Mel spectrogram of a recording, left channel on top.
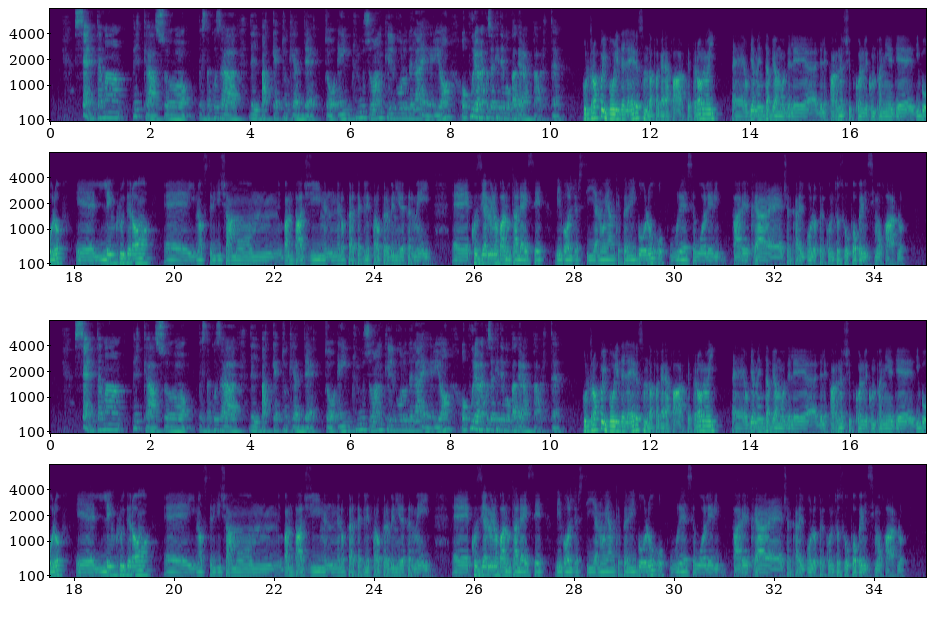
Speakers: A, on the right; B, on the left.
A: Senta, ma per caso questa cosa del pacchetto che ha detto è incluso anche il volo dell'aereo oppure è una cosa che devo pagare a parte?
B: Purtroppo i voli dell'aereo sono da pagare a parte, però noi eh, ovviamente abbiamo delle, eh, delle partnership con le compagnie de- di volo e le includerò eh, i nostri, diciamo, mh, vantaggi nel- nell'offerta che le farò per venire per mail. Eh, così almeno valuta lei se rivolgersi a noi anche per il volo oppure se vuole ri- fare- creare- cercare il volo per conto suo può benissimo farlo.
